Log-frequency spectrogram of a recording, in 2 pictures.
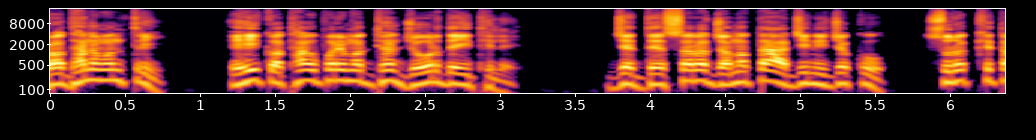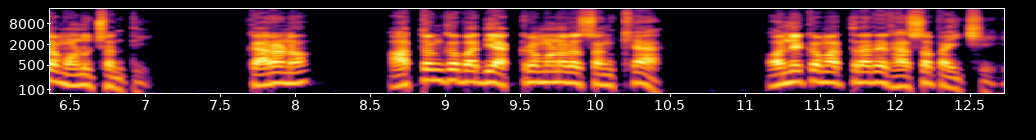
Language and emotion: Odia, neutral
